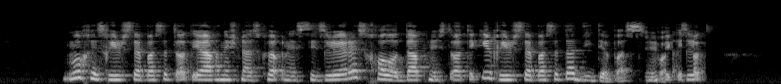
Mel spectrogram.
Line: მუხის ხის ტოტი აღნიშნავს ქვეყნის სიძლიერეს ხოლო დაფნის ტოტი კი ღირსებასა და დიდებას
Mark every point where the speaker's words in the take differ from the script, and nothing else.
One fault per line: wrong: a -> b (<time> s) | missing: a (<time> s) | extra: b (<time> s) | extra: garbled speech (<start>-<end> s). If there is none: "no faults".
wrong: ხის -> ღირსებასა (1.1 s)
extra: garbled speech (6.4-7.1 s)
